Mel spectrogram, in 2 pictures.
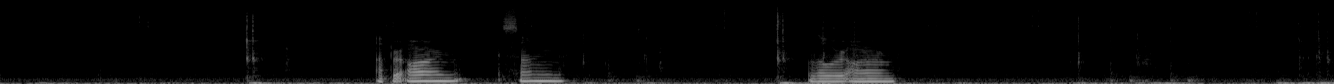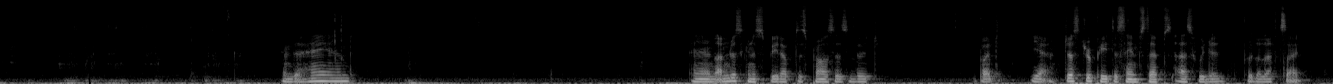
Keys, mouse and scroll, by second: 7.8 l, 13.2 Delete, 13.2 i, 16.7 i.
